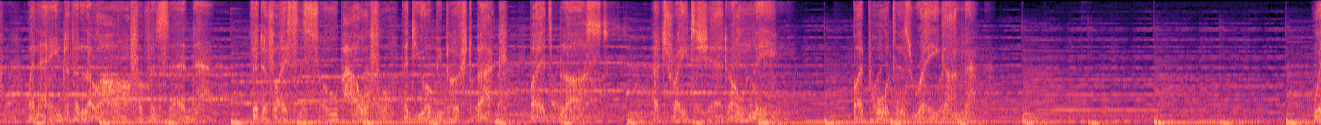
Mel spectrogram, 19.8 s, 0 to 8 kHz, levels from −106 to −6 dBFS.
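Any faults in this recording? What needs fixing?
Aliasing runs throughout the clip. The audio was downsampled without an anti-aliasing filter, and the sound points to a drop to about 16 kHz, which places the fold at 8 kHz. Content above that line has reflected back down as false, unrelated tones, sitting roughly 10 dB below the real signal. The result is a gritty, metallic edge on bright, high-frequency sounds, with energy pressed hard against 8 kHz instead of rolling off smoothly. To prevent it, low-pass filter below the new Nyquist frequency, or use a proper resampler, before reducing the sample rate.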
